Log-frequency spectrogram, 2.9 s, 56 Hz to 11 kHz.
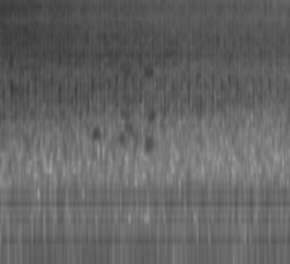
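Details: BMW 630i bought for scrap, started on a weak battery: rough idle with an uneven puffing beat, nearly two a second, over the clatter. A chuffing injector blowing past its seal causes the smell; oil is dripping underneath.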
